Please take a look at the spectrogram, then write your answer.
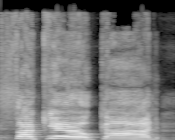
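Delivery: high, loud mock-furious yell; furious shout at God. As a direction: curse the sky as the ticket blows away. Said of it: "And I'm like".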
